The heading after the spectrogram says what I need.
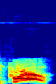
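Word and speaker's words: Breaux: Kim Lutz Eisenhower from Lutz's Lather in Pennsylvania, and Julie Bro from Colorado of Baby Bro. And that's spelled B-R-E-A-U-X for anybody who's going to be trying to find her wonderful baby pampering products on the Internet.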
